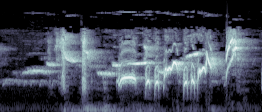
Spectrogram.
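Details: Energetic white-rumped shama song meant to provoke an opponent: a fast run of varied whistles, slurred rising notes and sharp clicks packed into a few seconds, with a brief loud final note.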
